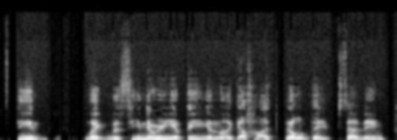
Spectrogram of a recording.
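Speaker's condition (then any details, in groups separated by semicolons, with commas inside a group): Cerebral palsy; spastic, ataxic features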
